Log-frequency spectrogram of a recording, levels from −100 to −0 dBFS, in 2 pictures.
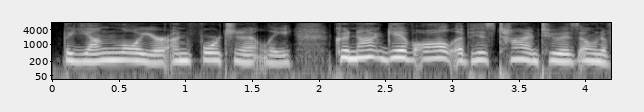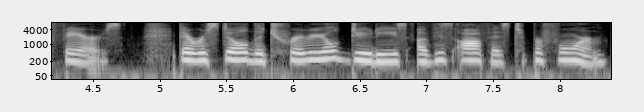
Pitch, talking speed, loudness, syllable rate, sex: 215 Hz, 185 wpm, -19 LUFS, 5.4 syllables/s, female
